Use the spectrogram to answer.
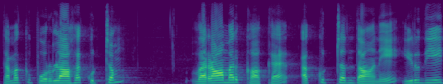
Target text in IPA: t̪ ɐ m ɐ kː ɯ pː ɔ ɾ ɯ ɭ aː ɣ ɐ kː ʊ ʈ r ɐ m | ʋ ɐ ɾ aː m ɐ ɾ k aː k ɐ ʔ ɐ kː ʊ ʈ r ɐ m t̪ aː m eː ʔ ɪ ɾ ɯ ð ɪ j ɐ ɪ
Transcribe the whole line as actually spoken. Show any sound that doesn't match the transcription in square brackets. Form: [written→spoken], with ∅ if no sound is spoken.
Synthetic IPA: t̪ ɐ m ɐ kː ɯ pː ɔ ɾ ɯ ɭ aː ɣ ɐ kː ʊ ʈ r ɐ m | ʋ ɐ ɾ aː m ɐ ɾ k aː k ɐ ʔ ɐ kː ʊ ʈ r ɐ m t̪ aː [m→n] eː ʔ ɪ ɾ ɯ ð ɪ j ɐ ɪ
